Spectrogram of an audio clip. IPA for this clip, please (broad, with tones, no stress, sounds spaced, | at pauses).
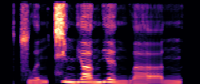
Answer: t͡s w ə̰˨˩ n t͡ɕ i˥˧ n j ä˥˧ n̪ j ɛ˥˩ n̪ w a̰˨˩˦ n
